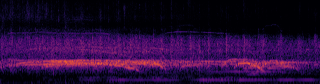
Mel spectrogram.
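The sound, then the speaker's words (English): An audience claps their hands to praise God in sustained, dense applause that stays loud throughout, with a low sustained tone and faint voices mixed in beneath the clapping. “Why don't you clap your hands and give God praise for a minute?”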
